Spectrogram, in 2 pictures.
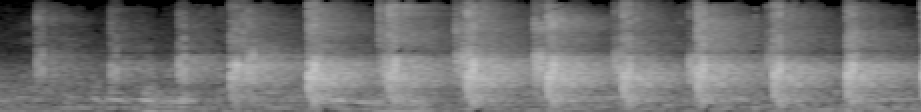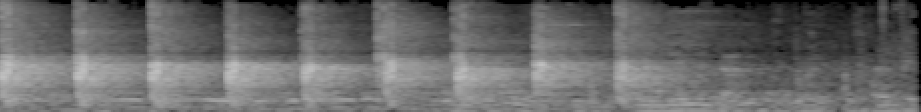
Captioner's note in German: Beifall DIE LINKE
